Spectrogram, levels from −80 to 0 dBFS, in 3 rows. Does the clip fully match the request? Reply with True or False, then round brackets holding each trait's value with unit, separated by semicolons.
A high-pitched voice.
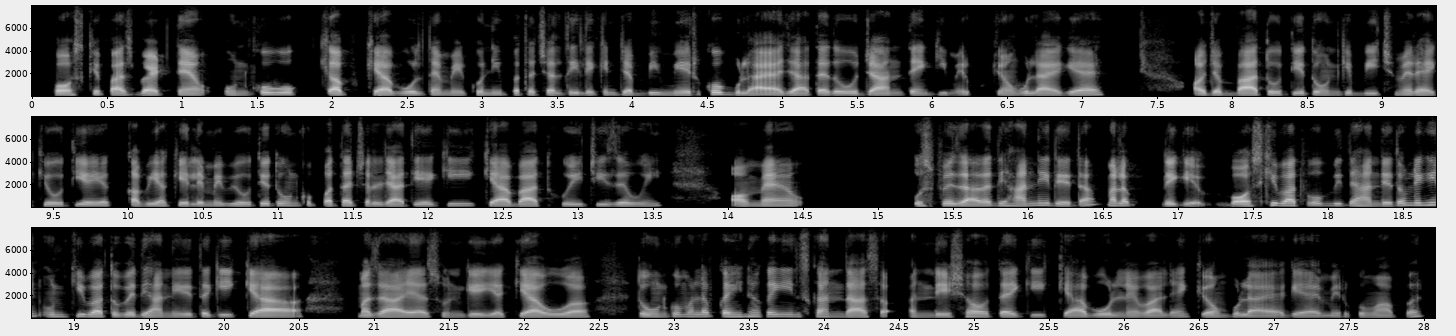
False (140 Hz)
